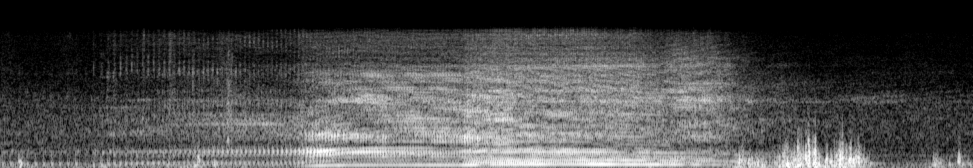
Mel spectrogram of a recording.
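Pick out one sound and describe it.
A motorcycle engine revs up loudly nearby and roars off down the street, fading into the distance.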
